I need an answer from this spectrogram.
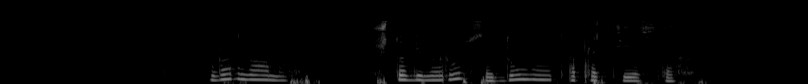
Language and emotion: Russian, sad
